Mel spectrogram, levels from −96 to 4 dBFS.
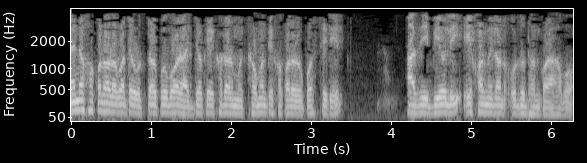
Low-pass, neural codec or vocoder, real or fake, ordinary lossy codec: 3.6 kHz; none; real; MP3, 16 kbps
